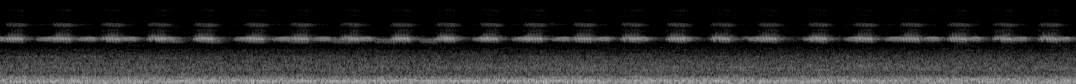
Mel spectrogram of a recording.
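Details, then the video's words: Crickets chirping at midnight in an urban neighborhood: steady pulsed high chirps repeating roughly twice a second, over a constant low city rumble, recorded on a Sony a7CII with an ECM-M1 microphone. "Urban Midnight Crickets"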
